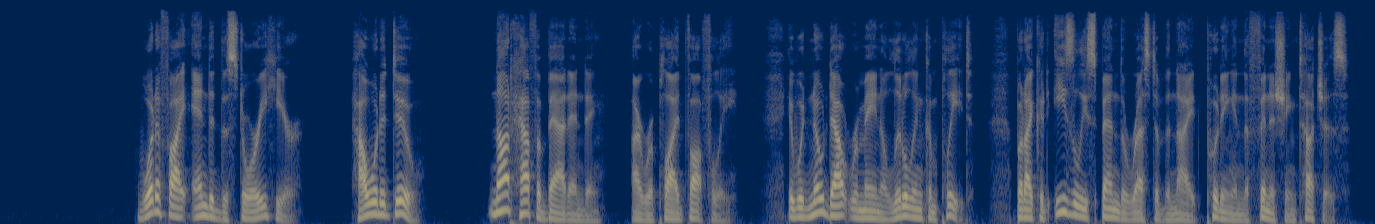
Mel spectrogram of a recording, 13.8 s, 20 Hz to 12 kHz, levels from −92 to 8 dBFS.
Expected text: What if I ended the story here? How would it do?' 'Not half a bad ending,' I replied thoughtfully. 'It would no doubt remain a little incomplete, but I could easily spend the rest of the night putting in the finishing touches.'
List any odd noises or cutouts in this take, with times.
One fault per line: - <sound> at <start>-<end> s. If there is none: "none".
none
